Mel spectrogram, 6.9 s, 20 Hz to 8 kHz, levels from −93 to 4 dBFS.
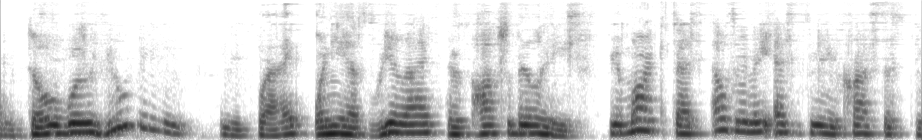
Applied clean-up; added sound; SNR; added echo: neural mask model DeepFilterNet 3.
